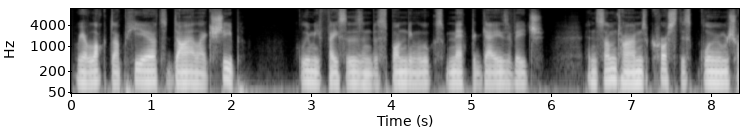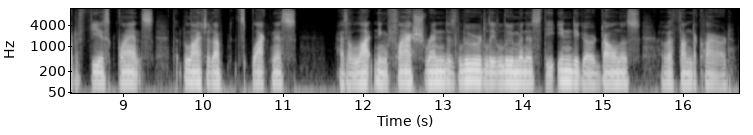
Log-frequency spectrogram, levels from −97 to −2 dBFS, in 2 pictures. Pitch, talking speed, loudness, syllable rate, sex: 95 Hz, 170 wpm, -22 LUFS, 5.1 syllables/s, male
